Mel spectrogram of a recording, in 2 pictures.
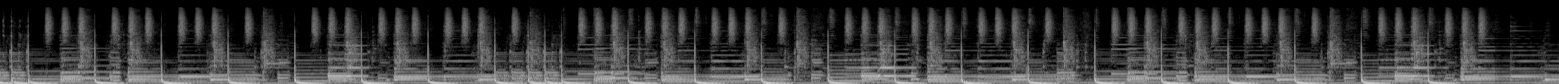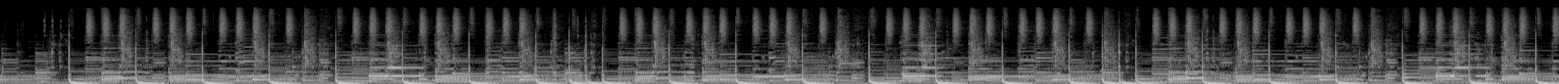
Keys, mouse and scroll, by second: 5.4 double click, 7.2 double click, 12.6 double click.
